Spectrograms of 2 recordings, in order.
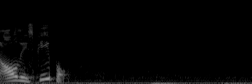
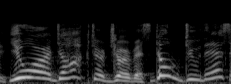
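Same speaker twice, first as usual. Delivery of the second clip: loud, high panicked plea; desperate plea; 7 semitones higher, 6 dB louder than usual. Acted. Crane begging Jervis to stop, desperate. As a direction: cry out, pitched way up.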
